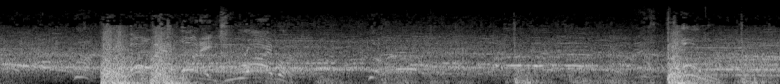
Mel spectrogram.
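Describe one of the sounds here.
Heavy bodies slam onto a wrestling ring mat with loud thuds.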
